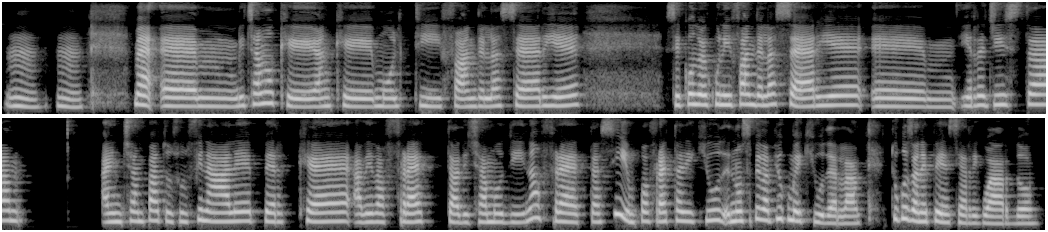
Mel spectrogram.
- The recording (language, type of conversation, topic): Italian, podcast, Che cosa rende un finale davvero soddisfacente per lo spettatore?
- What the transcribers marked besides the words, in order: inhale; tapping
